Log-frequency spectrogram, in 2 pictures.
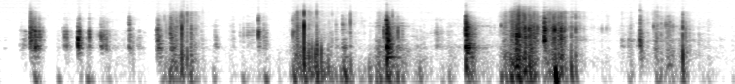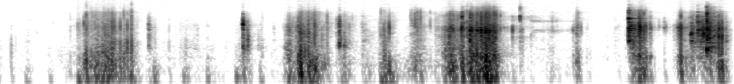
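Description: Hands plugging cables into a desktop PC's hard drive and boards: irregular clicks, knocks and rustles of plastic connectors and cables, with short quiet gaps.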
